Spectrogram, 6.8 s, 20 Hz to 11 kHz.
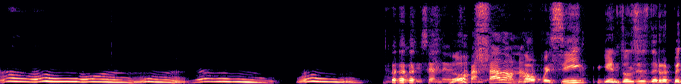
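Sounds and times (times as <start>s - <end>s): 
person imitating coyote howling: 0.0s - 3.7s
speech: 4.0s - 6.7s.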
